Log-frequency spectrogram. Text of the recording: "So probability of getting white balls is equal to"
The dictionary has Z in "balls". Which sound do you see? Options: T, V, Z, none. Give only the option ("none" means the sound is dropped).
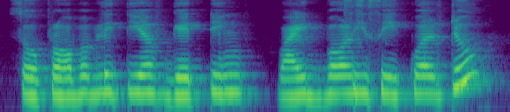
none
